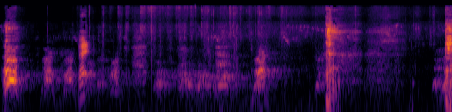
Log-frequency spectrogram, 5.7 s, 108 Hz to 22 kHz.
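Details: A hungry 13.5-year-old female Labrador retriever in Alicante, waiting for her food, gives short, sharp barks and yips, with a person's brief "sit" commands in between.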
